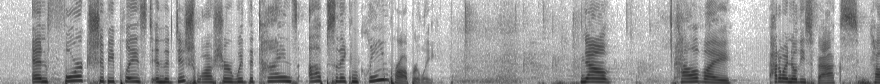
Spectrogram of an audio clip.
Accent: New York, United States; I'm a Jew from New York, all we do is go to school, right?

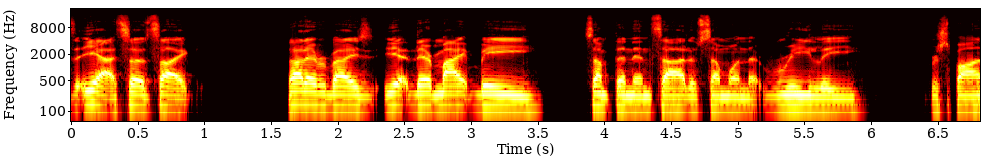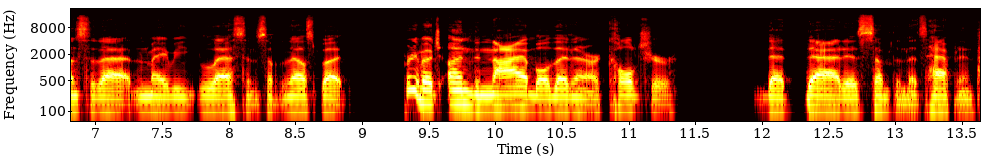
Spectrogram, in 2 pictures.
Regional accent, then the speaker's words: Kentucky, United States; I'm from Kentucky. Will you take me turkey hunting in March?

